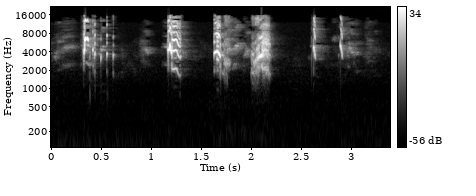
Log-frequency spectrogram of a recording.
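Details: Caged rosy-faced lovebirds, white-headed pallid and green opaline siblings, utter harsh, buzzy chirps in uneven clusters, a longer grating note near two seconds, then two brief clipped tweets against a quiet background.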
